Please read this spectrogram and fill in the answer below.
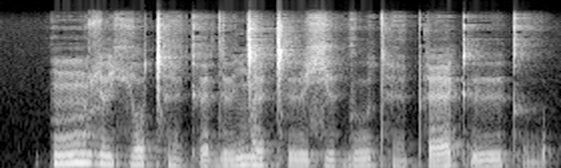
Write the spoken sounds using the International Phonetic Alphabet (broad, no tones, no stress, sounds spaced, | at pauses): k ũː ɮ ɨ ç o ǀʰ ɛ̤ kʼ ɘ d ɨ ŋ͡ǀ ɘ ǀʰ ɨː ɕ ɨ ɡ u tʰ ɛ̤ pʰ ɛ kʼ ɨː kʼ o̤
